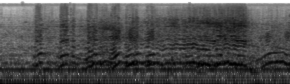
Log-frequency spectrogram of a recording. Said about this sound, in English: that's scads of dirt bikes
